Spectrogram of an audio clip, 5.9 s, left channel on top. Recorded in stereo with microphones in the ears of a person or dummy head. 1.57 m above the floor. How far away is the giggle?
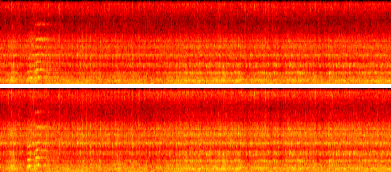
About 0.9 m.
